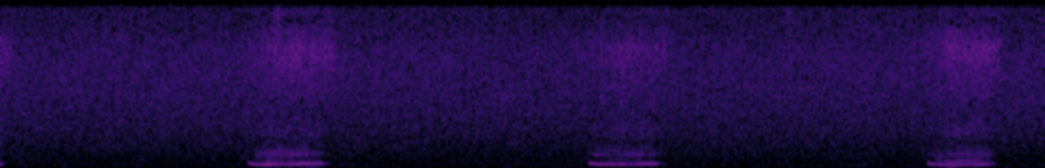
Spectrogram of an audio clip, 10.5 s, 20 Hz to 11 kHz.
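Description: Three rattling, slightly whistling snores, evenly spaced at about 18 a minute, with quiet between them. Steady snoring during sleep.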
